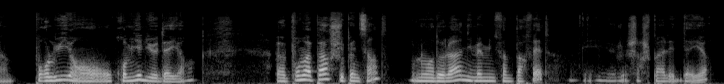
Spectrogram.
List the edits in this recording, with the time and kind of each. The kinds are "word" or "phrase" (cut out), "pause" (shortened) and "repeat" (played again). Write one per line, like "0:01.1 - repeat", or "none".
none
